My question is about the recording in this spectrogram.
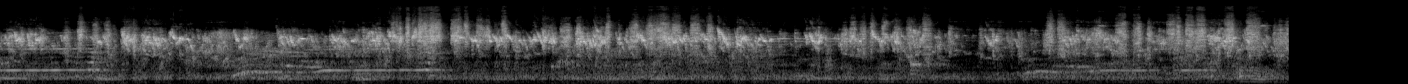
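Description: A flock of caged pet birds, budgerigars and small finches, chirping and chattering continuously, with a few low held notes among the chirps; the sound cuts off abruptly near the end.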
